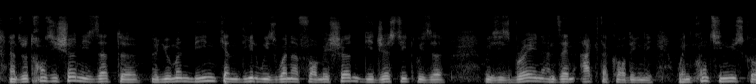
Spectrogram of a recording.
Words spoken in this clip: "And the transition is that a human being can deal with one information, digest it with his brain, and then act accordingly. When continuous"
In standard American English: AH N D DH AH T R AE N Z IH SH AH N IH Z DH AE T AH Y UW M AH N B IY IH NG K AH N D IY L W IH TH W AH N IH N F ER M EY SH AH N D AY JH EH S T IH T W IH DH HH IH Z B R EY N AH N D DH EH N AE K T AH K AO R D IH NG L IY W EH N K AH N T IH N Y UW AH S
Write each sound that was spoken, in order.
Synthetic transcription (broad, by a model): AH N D DH AH T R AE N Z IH SH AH N IH Z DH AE T AH Y UW M AH N B IY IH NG K AH N D IY L W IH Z W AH N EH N F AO M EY SH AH N D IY JH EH S T IH T W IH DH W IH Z B R EY N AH N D DH EH N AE K T AH K AO R D IH NG L IY W EH N K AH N T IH N Y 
